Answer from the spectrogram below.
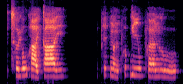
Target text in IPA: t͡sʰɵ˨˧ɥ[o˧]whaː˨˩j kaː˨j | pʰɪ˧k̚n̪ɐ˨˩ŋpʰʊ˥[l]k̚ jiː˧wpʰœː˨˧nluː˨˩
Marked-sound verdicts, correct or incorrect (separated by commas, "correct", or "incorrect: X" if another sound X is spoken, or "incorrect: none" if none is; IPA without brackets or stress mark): correct, incorrect: none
